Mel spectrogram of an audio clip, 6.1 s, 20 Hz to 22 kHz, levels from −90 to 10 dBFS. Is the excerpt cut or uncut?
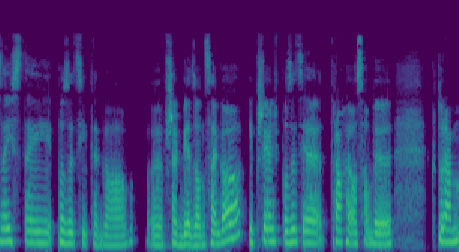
uncut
